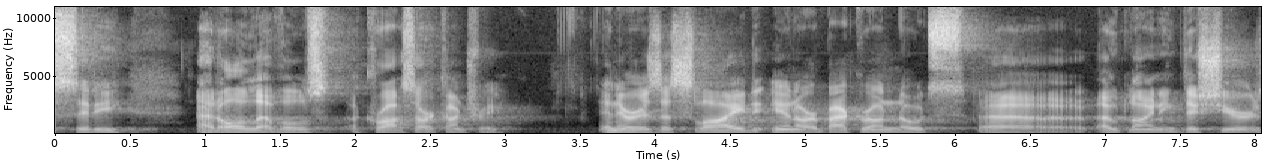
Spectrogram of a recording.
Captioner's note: none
